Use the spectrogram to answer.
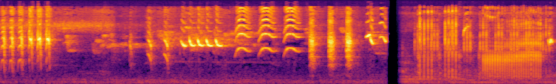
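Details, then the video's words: Juvenile black-winged myna singing for song training: quick repeated high chips, a series of rising-falling whistled notes, then a harsh grating buzz closing the sequence. "Masteran Burung Jalak Kebo Bahan / Jalak Kebo Muda | Pancingan Jalak Kebo"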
